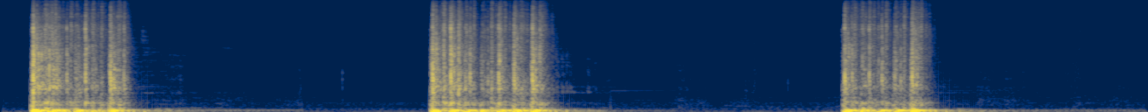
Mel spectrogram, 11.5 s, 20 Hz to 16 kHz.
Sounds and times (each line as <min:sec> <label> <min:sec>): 0:00.3 rattling their keyboard and desk 0:01.8
0:04.3 rattling their keyboard and desk 0:06.1
0:08.4 rattling their keyboard and desk 0:10.0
